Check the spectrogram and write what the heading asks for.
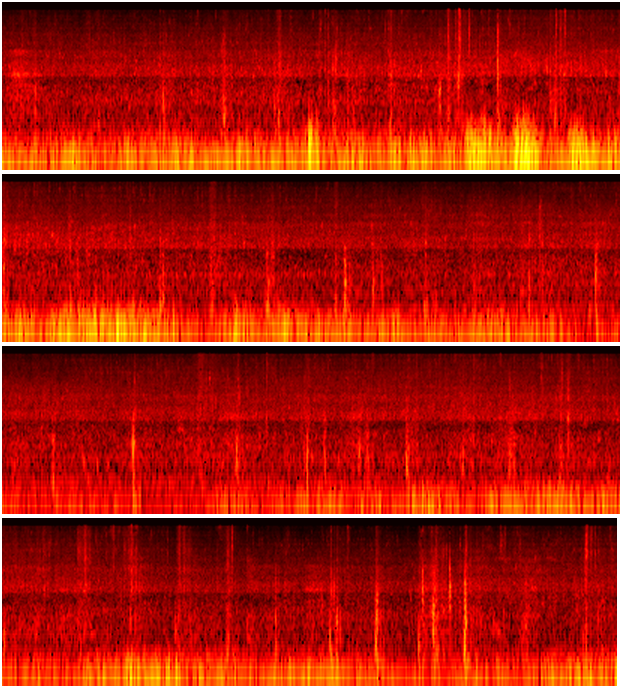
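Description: A small mountain stream trickling steadily, with footsteps crunching over stones and leaf litter. Heavy low rumbles come in bursts around the sixth to eighth seconds.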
